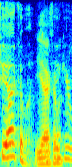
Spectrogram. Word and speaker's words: Yakima: How do you pronounce it? I think it? It's Yakima.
